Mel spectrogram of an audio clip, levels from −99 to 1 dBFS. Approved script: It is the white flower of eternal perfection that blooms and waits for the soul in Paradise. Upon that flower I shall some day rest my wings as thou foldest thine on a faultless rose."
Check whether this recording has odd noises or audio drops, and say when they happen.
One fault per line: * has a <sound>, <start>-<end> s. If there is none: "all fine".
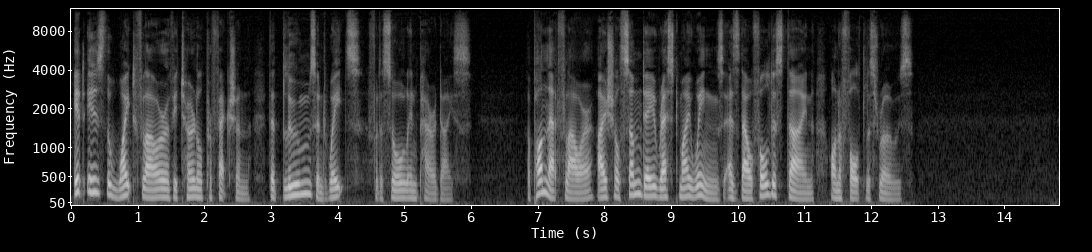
all fine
